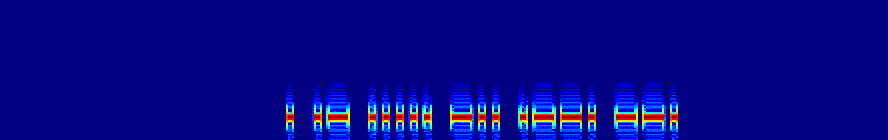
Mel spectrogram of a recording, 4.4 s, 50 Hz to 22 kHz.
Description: Morse code, heard as a keyed tone, about 36 wpm, 700 Hz. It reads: EA5DPG
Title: DXCC-100 Call Signs - 6 Characters - 35wpm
